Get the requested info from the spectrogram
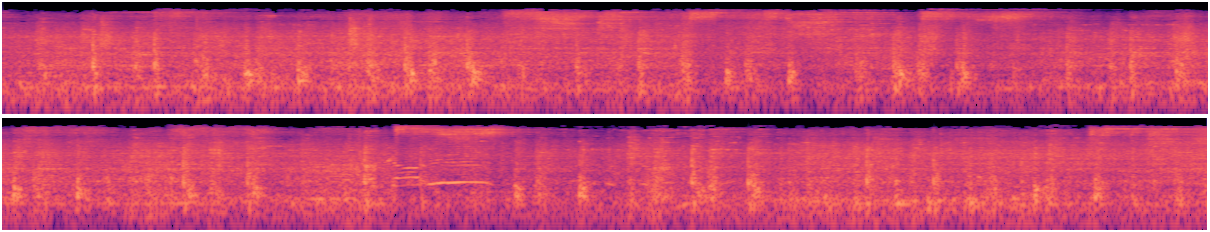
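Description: Passenger train coaches rolling past close by, their wheels clattering steadily over the rail joints in an uneven run of knocks over a continuous rumble.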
